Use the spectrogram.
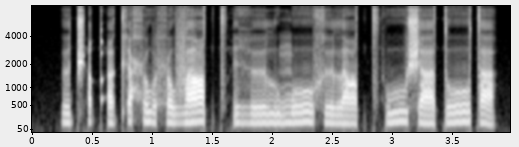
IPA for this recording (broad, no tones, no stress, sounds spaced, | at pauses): ø t͡ʃʼ ɪ qʼ ɪ kʼ ɪ ħ uː ħ o v aː tˤ t͡sʼ ɪ ɦ øː l u m oː x ø l aː tˤ t͡sʼ uː ʃ aː t oː t a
